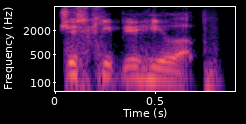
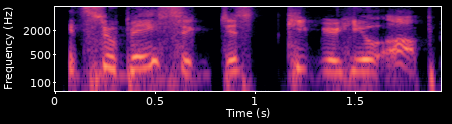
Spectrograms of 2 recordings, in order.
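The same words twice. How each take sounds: First: Said in the usual way. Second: High, loud, fed-up plea to keep the heel up; exasperated instruction. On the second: Retold or imitated. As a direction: spell it out in disbelief at how simple it is. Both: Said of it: "And I was like".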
